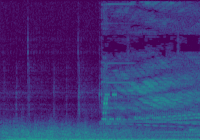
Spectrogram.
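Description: A transporter beam hums with a bright, rising shimmer.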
